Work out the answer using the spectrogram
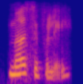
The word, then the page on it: mercifully: Indian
